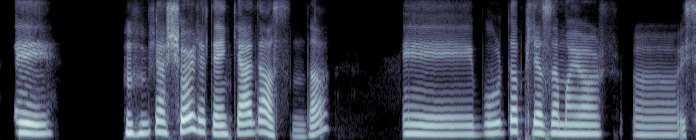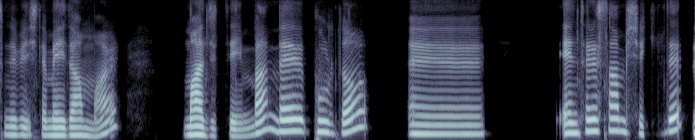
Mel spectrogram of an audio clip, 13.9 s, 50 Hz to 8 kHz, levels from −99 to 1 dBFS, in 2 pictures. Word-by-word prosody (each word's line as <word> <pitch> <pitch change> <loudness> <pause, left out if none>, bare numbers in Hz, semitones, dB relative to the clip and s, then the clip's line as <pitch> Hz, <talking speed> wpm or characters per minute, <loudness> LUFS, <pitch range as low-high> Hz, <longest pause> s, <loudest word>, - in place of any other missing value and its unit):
Eee 200 -2 +5 0.7
hı 205 - +6
hı. 200 +1 0
Ya, 225 -2 +4
şöyle, 240 +1 +5
denk 185 -1 +2
geldi 205 +3 +3
aslında. 170 - -2 0.7
Eee, 180 -1 -1
burada 205 +6 0
Plaza 205 -3 +1
Mayor, 190 0 -1 0.2
ııı, 170 -1 -9
isimli 170 +1 -6
bir, 165 - -2
işte, 160 - -6
meydan 160 -1 +1
var. 205 - -4 0.7
Madrid'deyim 155 -3 +1
ben 250 +5 +1
ve 245 +1 +4
burada, 230 - 0 0.4
eee, 185 -1 -2 0.8
enteresan 245 +5 +1
bir 230 - -5
şekilde 210 +8 -2
195 Hz, 110 wpm, -24 LUFS, 175-215 Hz, 0.8 s, hı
